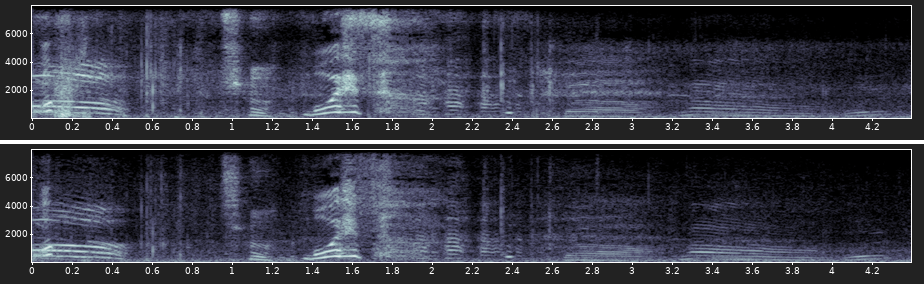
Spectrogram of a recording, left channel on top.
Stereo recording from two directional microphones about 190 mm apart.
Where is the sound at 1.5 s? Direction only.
15° right (ahead or behind).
